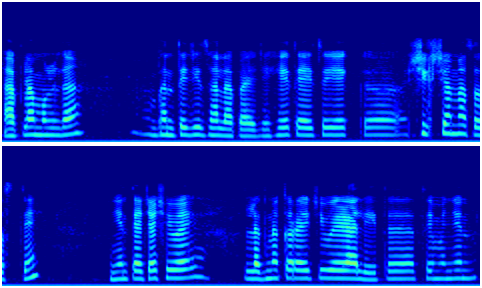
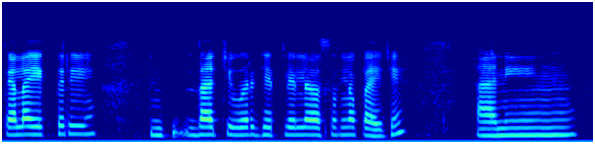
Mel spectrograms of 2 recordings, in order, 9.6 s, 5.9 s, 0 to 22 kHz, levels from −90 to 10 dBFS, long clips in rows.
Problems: background sounds at intervals, background conversations at intervals, low volume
